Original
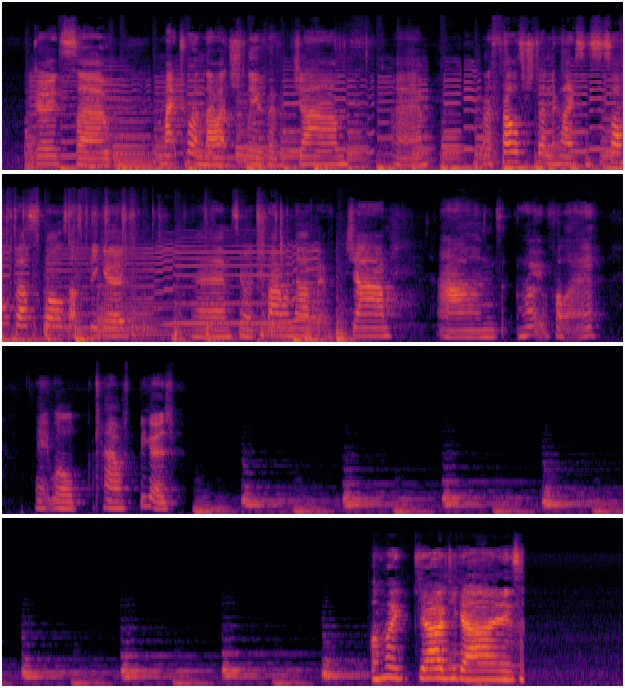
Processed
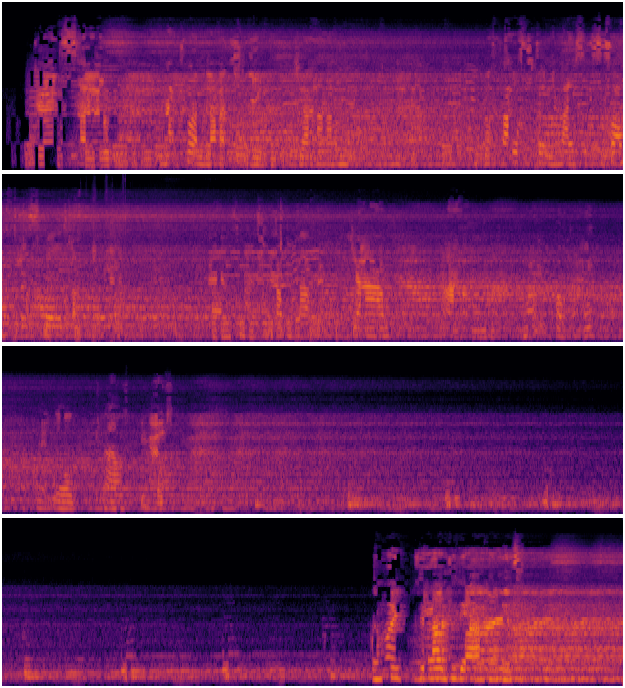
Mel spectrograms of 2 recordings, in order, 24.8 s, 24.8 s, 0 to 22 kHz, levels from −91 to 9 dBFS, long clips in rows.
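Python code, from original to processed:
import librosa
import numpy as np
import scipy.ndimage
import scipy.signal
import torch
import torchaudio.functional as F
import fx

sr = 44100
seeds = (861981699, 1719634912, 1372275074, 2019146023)

p1 = fx.spec_dropout(x, sr, seeds[0], share_pct=37)
p2 = fx.env_lowpass(p1, sr, base_hz=1800.0, full_db=-28.5)
p3 = scipy.signal.sosfilt(scipy.signal.butter(4, 170.0, 'highpass', fs=sr, output='sos'), p2)
p4 = fx.power_curve(p3, sr, exponent=2.0, at=(6.99, 8.28))
p5 = p4 + fx.echo_diffused(p4, sr, ms=492, feedback_pct=78, wet_db=-6.5, dry=0)
y = p5 * 10.0 ** (4.5 / 20.0)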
